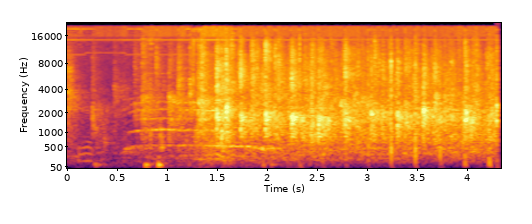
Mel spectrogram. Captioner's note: audience claps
